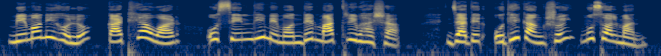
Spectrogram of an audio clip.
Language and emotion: Bengali, neutral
